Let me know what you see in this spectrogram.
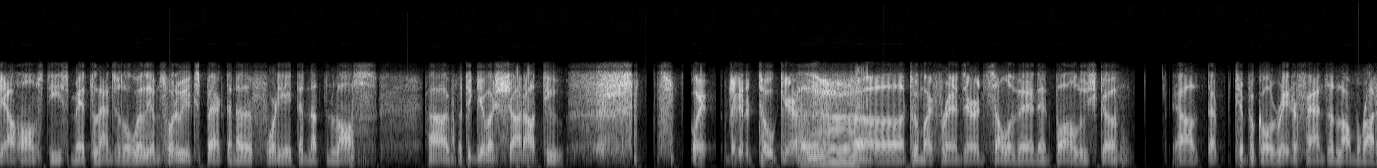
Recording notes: Raider Nation “Boneline” Call-in Segment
